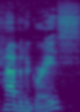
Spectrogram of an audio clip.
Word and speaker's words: Havre de Grace: Also in the 4th and 5th of May, if you find yourself in Havre de Grace, Maryland, yes, it's pronounced Havre de Grace.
